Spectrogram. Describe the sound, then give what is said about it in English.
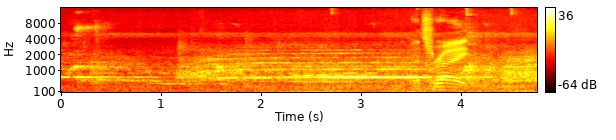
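The wailing siren from the film The Purge holds a long, steady tone over a low rumbling background, then bends into a brief sweeping glide near the end, fairly loud and continuous throughout. “play the purge siren again”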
